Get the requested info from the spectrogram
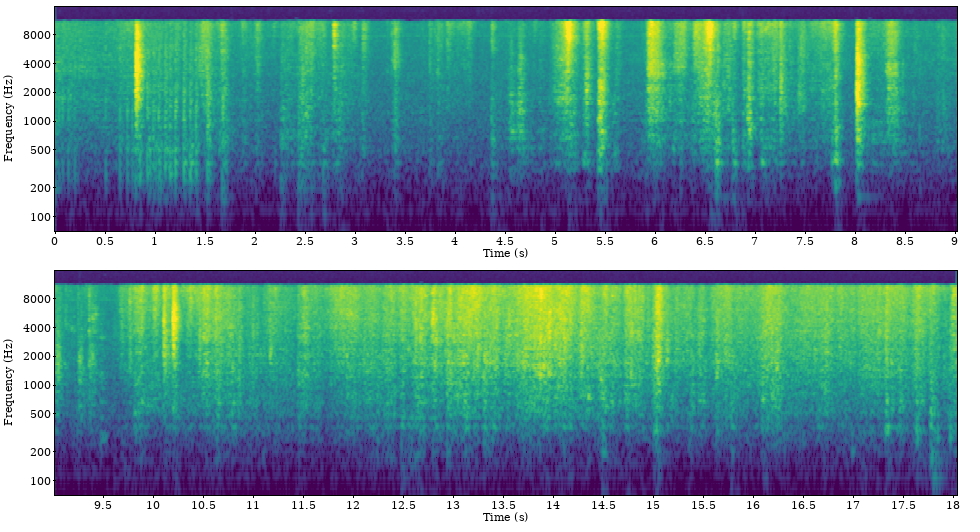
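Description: Cardboard boxes being handled and shifted: scattered knocks and clicks, the loudest about eight seconds in, then a longer stretch of cardboard scraping and rustling in the second half.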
